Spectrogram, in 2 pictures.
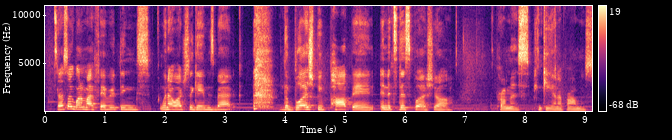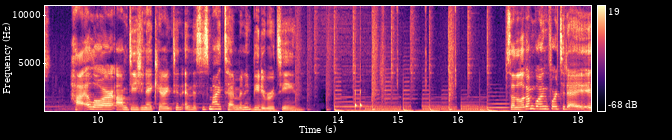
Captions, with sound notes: - That's, like, one of my favorite things when I watch the games back. [chuckling] The blush be popping. And it's this blush, y'all. Promise. Pinky and I promise. Hi, "Allure." I'm DiJonai Carrington, and this is my 10 minute beauty routine. [chill music] [graphic popping] [clock ticking] So the look I'm going for today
